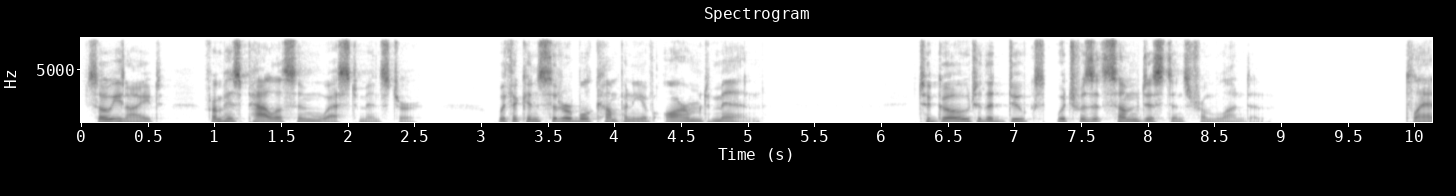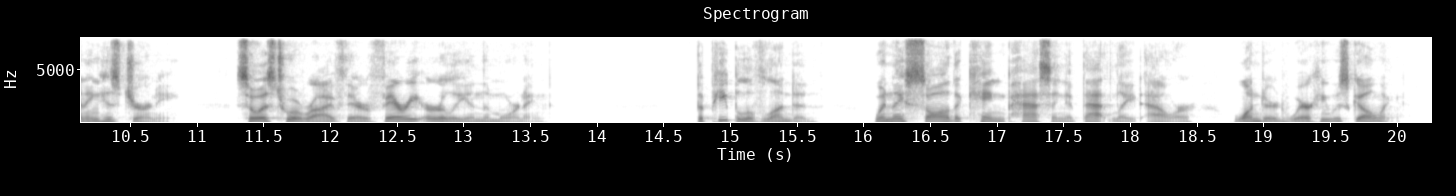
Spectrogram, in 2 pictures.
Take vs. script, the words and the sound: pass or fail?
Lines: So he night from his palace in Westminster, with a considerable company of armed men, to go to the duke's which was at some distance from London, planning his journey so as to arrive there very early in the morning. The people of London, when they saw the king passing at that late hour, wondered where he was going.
pass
